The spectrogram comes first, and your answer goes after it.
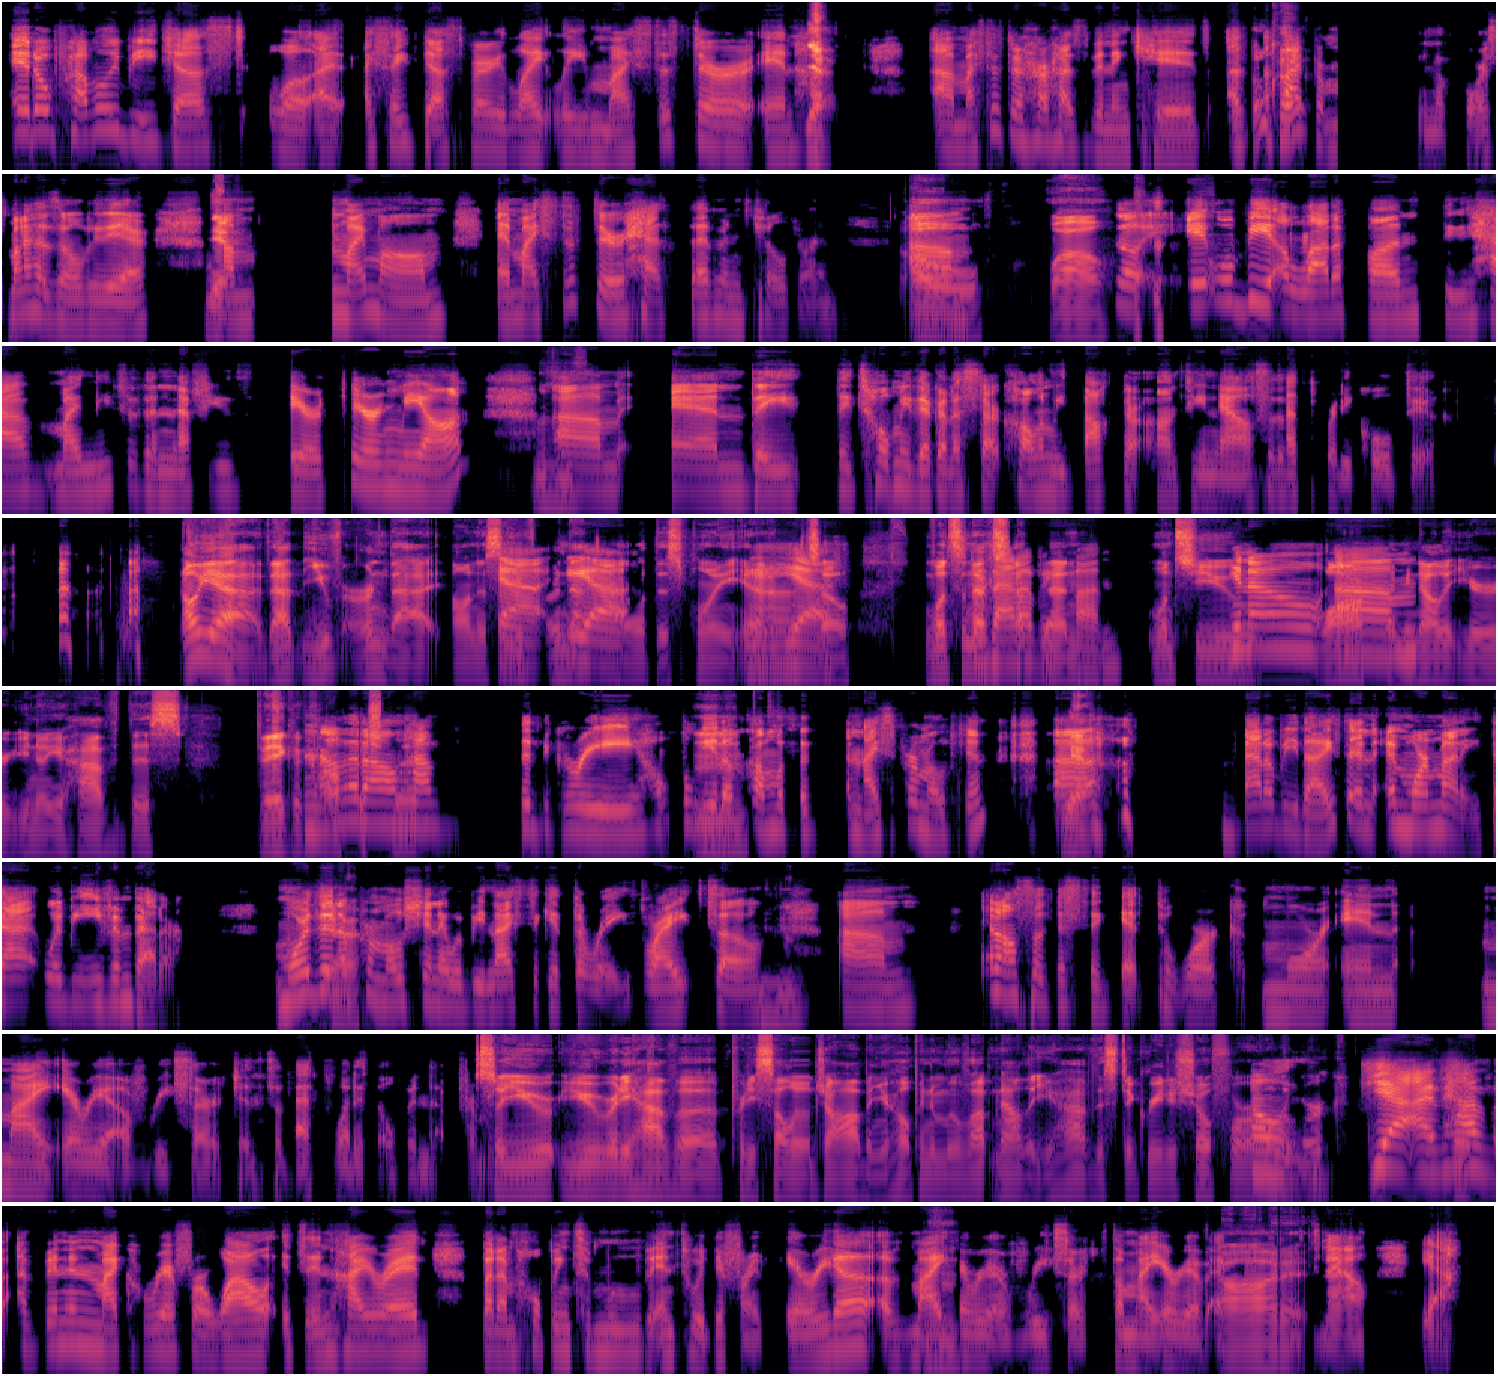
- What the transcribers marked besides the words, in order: chuckle; tapping; other background noise; laugh; laughing while speaking: "um"
- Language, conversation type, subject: English, advice, How can I recover and maintain momentum after finishing a big project?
